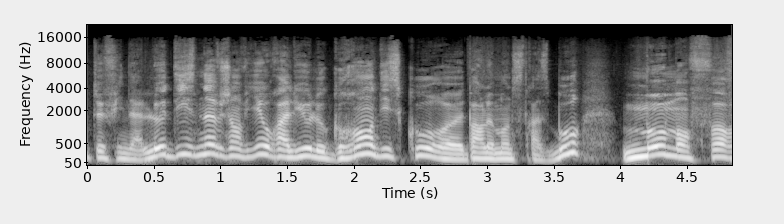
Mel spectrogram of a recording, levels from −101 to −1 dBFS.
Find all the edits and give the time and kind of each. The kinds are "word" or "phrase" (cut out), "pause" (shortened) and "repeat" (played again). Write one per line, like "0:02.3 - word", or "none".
0:02.8 - phrase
